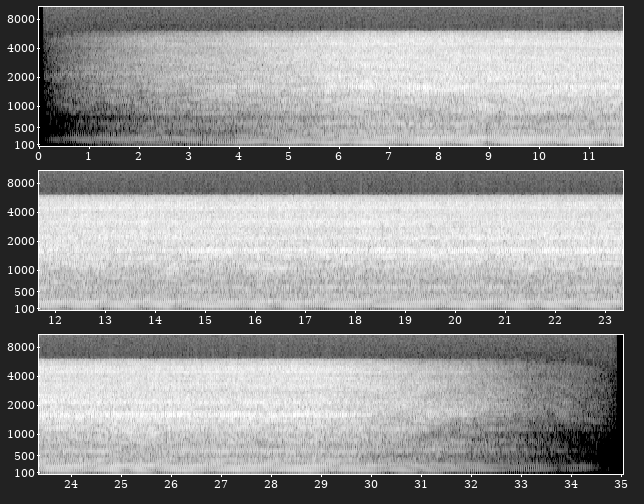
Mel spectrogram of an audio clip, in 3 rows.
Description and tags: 01-Genset sound -far- super yamaha 6.5hp - 3.5KVA
Recorded at Gemena Congo-DRC
Machinery, soundfar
